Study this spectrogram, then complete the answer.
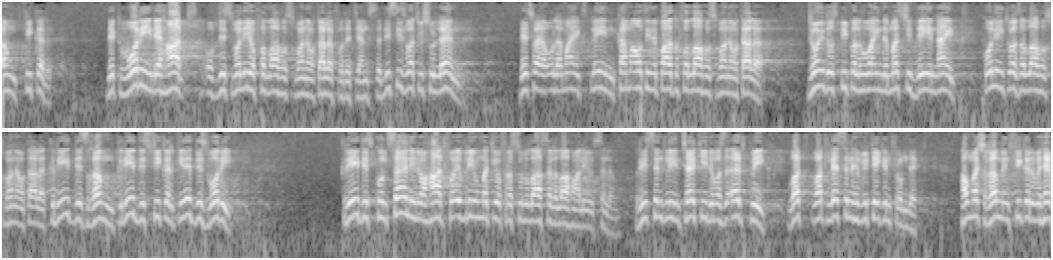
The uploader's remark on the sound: Jumuah lecture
